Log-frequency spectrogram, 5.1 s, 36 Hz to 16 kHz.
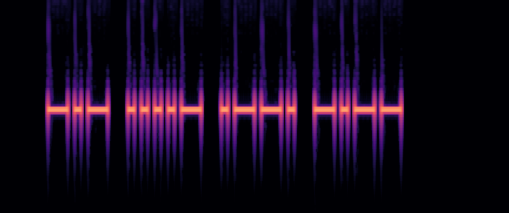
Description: Morse code, heard as a keyed tone, about 18 wpm, 700 Hz. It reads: K4PY
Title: Speed Racing - USA 1x2 Call Signs 15wpm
